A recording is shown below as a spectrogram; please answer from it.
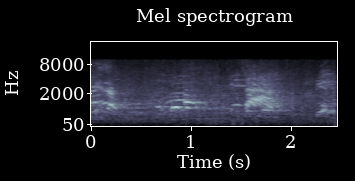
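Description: Children's high-pitched voices calling out over water splashing in a swimming pool.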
